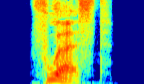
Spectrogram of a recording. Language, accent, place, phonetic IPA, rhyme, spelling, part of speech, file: German, Germany, Berlin, [fuːɐ̯st], -uːɐ̯st, fuhrst, verb, De-fuhrst.ogg
- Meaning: second-person singular preterite of fahren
